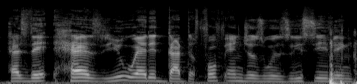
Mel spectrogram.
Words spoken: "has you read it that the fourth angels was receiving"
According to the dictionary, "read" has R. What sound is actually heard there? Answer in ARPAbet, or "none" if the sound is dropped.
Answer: W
